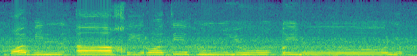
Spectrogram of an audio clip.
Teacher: نون وقف کی صورت میں ساکن ہو جائے گی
